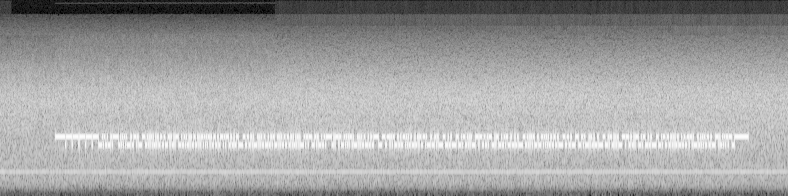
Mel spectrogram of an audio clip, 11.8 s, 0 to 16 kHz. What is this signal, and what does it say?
RTTY (75 baud, 170 Hz shift), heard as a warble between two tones, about 1050 Hz centre, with radio static and a steady whistle near 460 Hz. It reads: RECORDING DIFFICULTIES ASIDE, GAYES VOCALS WENT THROUGH A TRANSITION THROUGH THIS PERIOD.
